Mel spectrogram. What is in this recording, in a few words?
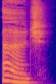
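"urge", British English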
